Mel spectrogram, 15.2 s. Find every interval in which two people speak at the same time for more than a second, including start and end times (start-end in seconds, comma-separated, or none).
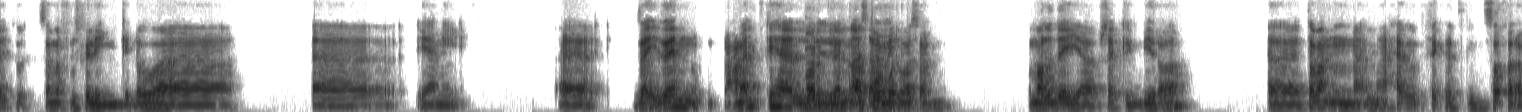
8.0-9.2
